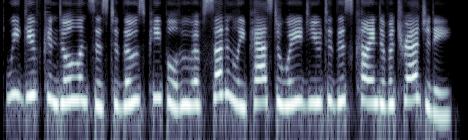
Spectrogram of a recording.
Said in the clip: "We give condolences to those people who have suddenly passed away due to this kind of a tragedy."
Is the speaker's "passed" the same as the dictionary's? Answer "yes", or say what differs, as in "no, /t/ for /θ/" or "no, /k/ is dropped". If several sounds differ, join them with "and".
yes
